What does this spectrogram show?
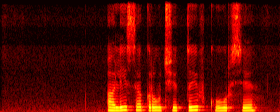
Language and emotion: Russian, sad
